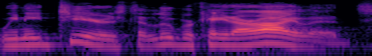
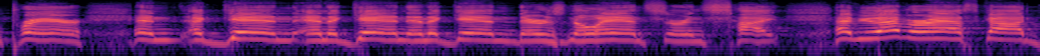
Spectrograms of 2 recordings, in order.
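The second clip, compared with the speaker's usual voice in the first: impassioned preaching; 6 semitones higher, 9 dB louder than usual. Acted. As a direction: cry out to God in the sermon. Impassioned preaching, voiced plea.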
